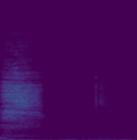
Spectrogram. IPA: ʃ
